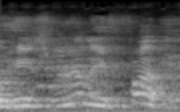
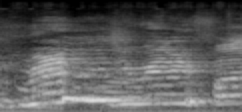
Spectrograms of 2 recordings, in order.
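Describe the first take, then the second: First: Said in the usual way. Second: High, loud anxious squeal; frantic questioning. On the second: Retold or imitated. Wife questioning husband about baby, frantic. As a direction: squeal it back in mock desperate hope. Wife's frantic echo of reassurance.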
